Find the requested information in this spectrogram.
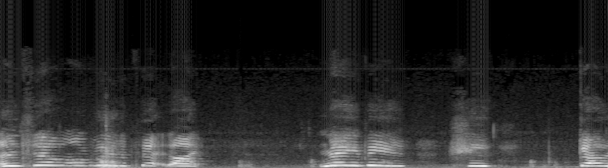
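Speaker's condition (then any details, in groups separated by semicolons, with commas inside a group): Cerebral palsy; not quadriplegic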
